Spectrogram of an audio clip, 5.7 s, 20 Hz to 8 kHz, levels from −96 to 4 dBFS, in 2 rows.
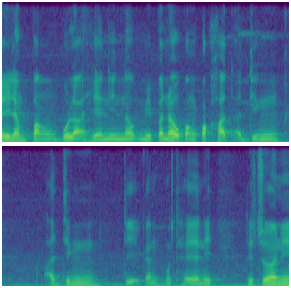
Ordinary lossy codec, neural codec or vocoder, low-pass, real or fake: none; none; none; real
